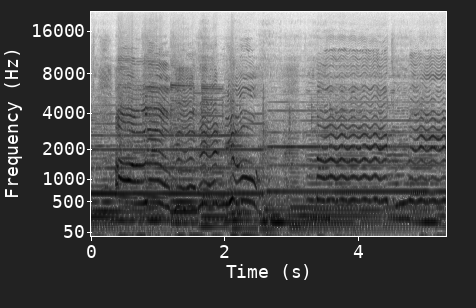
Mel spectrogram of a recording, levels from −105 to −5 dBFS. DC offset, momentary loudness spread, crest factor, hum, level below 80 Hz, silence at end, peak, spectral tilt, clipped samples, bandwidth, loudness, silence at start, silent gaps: under 0.1%; 5 LU; 10 dB; none; -42 dBFS; 0 s; 0 dBFS; -5.5 dB/octave; under 0.1%; 13 kHz; -11 LUFS; 0 s; none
